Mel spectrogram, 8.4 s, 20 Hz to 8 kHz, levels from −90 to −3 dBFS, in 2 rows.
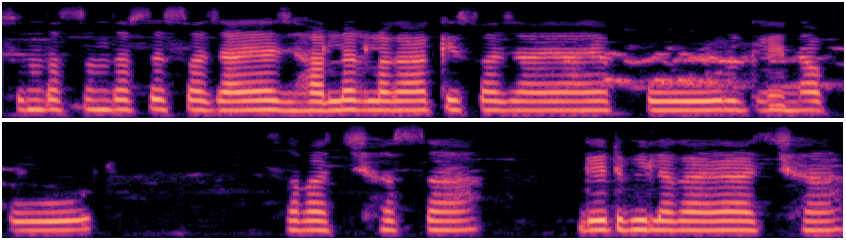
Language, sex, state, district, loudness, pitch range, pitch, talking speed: Hindi, female, Jharkhand, Sahebganj, -23 LUFS, 230-245 Hz, 235 Hz, 130 wpm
